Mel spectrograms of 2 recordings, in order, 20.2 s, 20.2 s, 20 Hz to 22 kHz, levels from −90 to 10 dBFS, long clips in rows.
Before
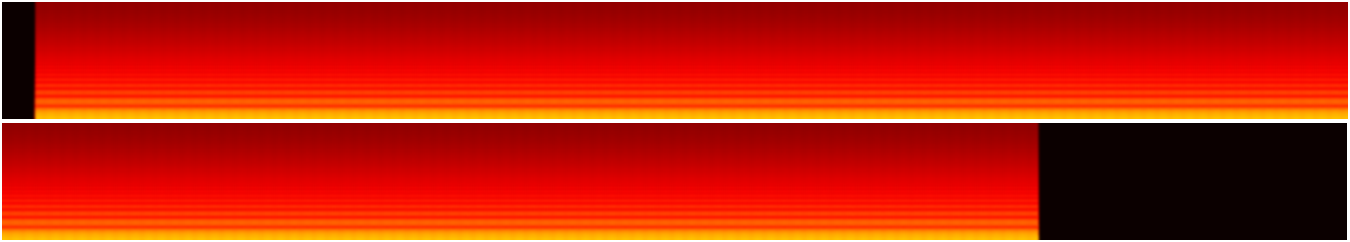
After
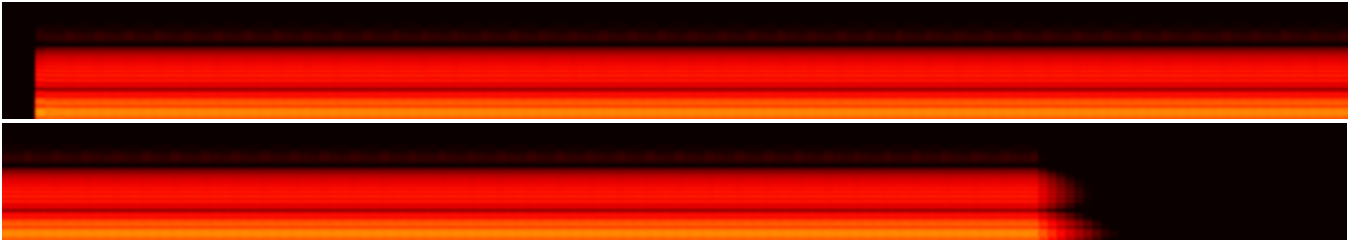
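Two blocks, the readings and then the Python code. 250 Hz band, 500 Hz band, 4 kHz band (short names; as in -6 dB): -2.0 dB, -1.0 dB, -0.5 dB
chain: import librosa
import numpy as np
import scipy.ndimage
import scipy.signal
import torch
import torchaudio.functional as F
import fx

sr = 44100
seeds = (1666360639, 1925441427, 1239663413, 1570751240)

y = fx.bandpass_edges(x, sr, low_hz=190.0, high_hz=3300.0)
y = fx.fixed_phaser(y, sr, hz=2500.0, stages=4)
y = fx.room_flutter(y, sr, wall_m=11.5, rt60_s=0.63)
y = F.gain(torch.from_numpy(y), 3.5).numpy()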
